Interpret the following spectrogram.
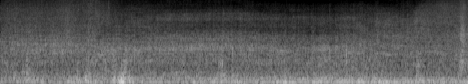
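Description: Car driving through standing floodwater in heavy rain: a steady rushing of tyres throwing up spray, with rain and wind noise, heard from inside the car.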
